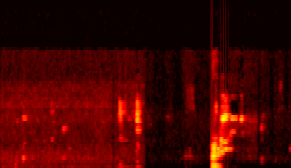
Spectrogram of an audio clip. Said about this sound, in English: All right. We got cut off there.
